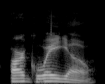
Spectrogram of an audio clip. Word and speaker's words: Arguello: Arguello. Am I getting that right finally? There you go. I'm working on my pronunciations.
